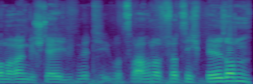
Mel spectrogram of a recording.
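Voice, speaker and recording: A man speaks at a fairly quick clip in a medium pitch with a dark, mellow tone. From Upper Franconia, Lauenstein/Ludwigsstadt area near Thuringian border. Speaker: local historian, author. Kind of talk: interview. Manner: halting.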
